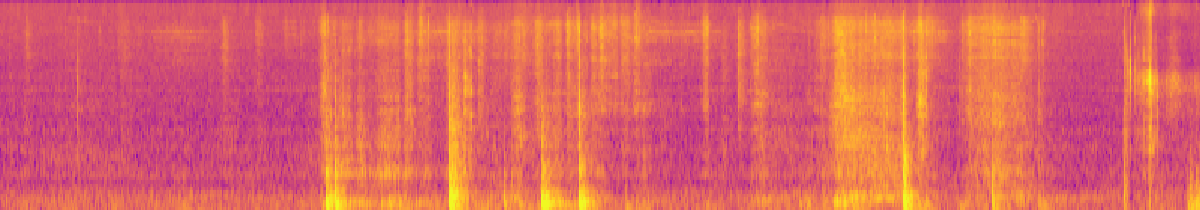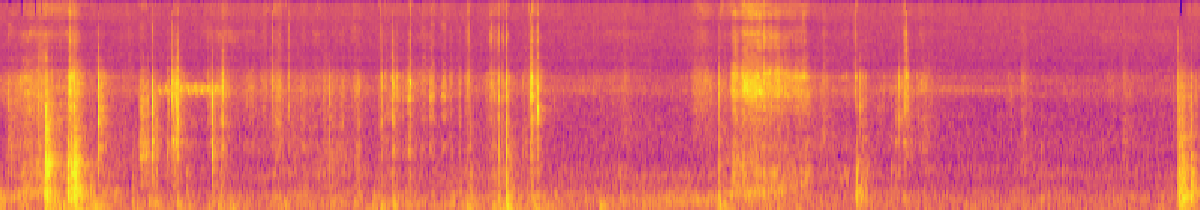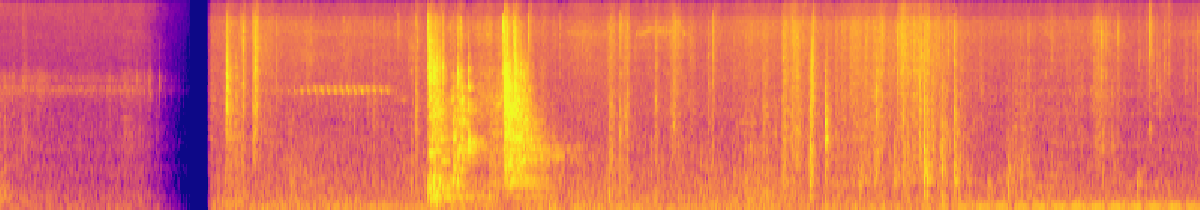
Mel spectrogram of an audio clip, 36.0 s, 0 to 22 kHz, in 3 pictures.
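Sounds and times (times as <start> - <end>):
scraping and rubbing: 28.2 - 36.0.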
